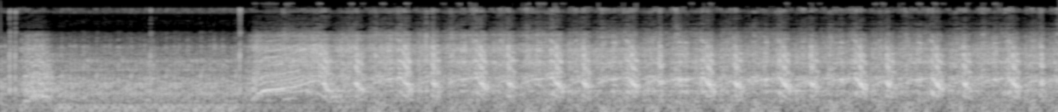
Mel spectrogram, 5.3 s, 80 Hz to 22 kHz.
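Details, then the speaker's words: Motorcycle sitting 4 months since last run, fresh fuel added, jumped from battery: starter whirs in even rhythm about 2.5 pulses/s but never catches; starter solenoid stays engaged, owner plans new battery, solenoid and fuel pump. "Okay, never mind. I thought it was going to Oh, nah, I thought it was going to start."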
